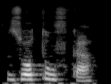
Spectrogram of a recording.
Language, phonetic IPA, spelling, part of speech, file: Polish, [zwɔˈtufka], złotówka, noun, Pl-złotówka.ogg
